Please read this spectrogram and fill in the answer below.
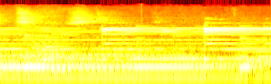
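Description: Live rock band playing: electric guitars holding sustained chords over bass and drums with cymbal wash, and no vocal line.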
